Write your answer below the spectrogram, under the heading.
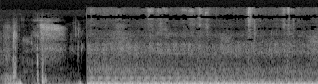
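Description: Narrowboat's old diesel engine idling with a steady, rapid low chug, cutting in abruptly about a second in. A few short knocks come before it.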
